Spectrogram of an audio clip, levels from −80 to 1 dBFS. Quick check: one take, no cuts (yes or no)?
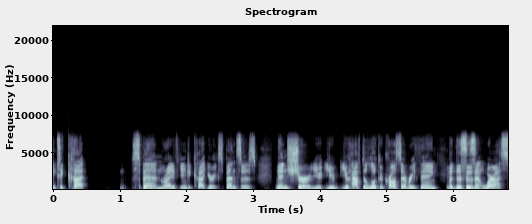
no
